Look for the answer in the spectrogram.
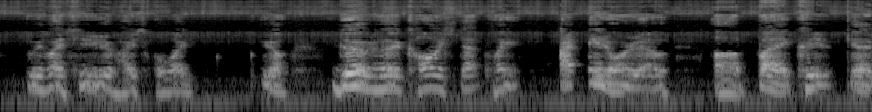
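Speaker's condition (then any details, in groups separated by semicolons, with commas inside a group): Cerebral palsy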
